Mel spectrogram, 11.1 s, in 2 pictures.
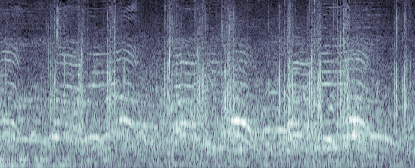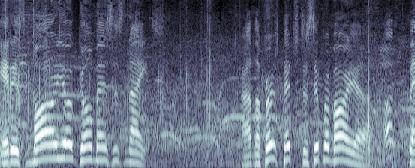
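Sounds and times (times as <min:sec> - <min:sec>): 
large stadium crowd cheering: 0:00.0 - 0:11.0
speech: 0:05.6 - 0:07.6, 0:08.8 - 0:11.0.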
